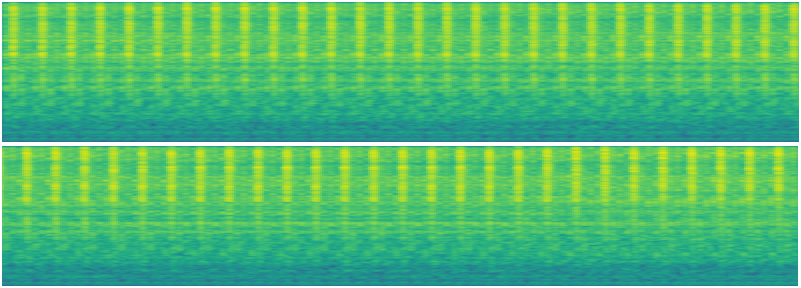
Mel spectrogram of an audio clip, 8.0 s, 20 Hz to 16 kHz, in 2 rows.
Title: Bruit Moteur Passat 1.9 - من اين هذا الصوت فى محرك باسات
